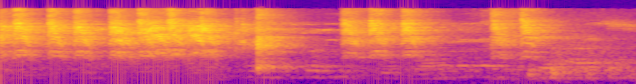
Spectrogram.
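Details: Baby sparrows begging as a parent brings food, giving quick scratchy chirps about five per second in bursts, separated by short pauses.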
